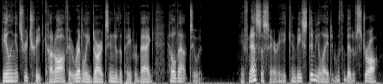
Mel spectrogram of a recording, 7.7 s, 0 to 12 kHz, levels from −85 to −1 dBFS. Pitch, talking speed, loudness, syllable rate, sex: 125 Hz, 210 wpm, -21 LUFS, 5.9 syllables/s, male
